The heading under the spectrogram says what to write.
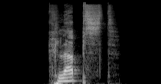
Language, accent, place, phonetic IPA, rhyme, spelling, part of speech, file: German, Germany, Berlin, [klapst], -apst, klappst, verb, De-klappst.ogg
- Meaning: second-person singular present of klappen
